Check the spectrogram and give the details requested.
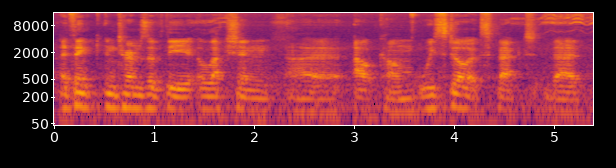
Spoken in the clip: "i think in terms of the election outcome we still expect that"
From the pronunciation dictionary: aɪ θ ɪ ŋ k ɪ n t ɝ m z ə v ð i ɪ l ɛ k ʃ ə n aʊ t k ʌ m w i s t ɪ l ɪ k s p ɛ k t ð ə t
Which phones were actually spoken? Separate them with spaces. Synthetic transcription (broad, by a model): aɪ θ ɪ ŋ k ɪ n t ɝ m z ə v ð i ɪ l ɛ k ʃ ə n aʊ t k ʌ m w i s t ɪ l ɪ k s p ɛ k t ð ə t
